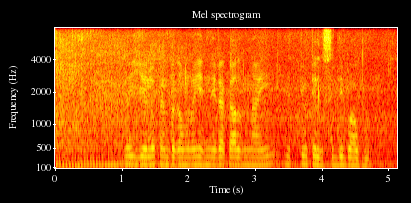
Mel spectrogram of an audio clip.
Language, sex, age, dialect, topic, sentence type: Telugu, male, 51-55, Utterandhra, agriculture, statement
